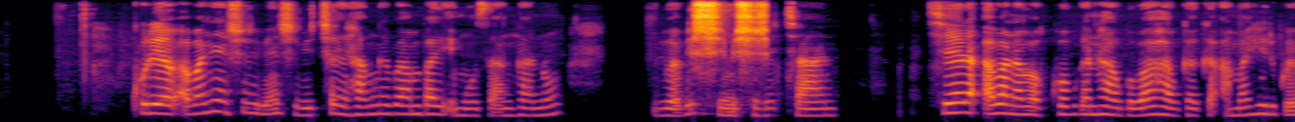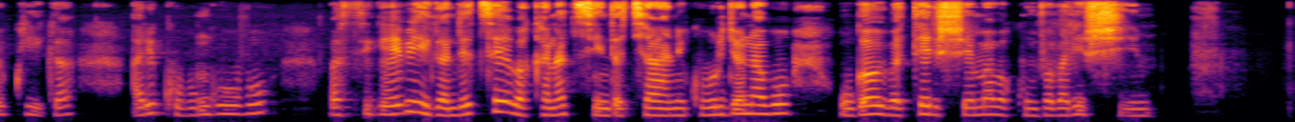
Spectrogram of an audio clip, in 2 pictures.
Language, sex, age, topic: Kinyarwanda, female, 25-35, education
